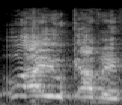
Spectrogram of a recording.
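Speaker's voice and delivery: high, loud mock shout; Brian. Reacting streamer mimics the video's dog, shouted impression. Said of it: "what Brian sounds like".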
